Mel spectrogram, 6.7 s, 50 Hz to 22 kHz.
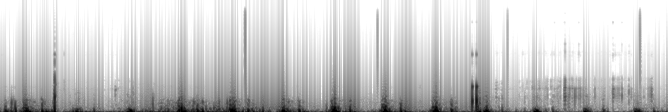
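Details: Stethoscope heart sounds after a 2 km run: fast, strong heartbeat about 118 a minute, normal post-exercise heart sounds.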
